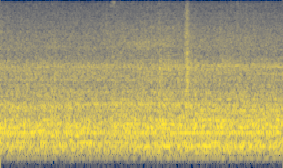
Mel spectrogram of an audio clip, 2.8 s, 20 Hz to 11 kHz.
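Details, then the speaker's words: 1 horsepower heavy-duty drill press with new bearings after handle hub repair: steady, even whir with no knocking, grinding or squeal under power; normal running. "everything is everything is Ticky and uh turn it on got new bearings in there really"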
